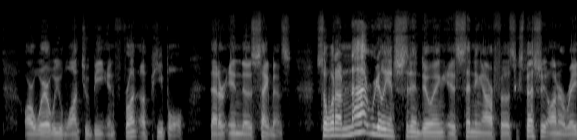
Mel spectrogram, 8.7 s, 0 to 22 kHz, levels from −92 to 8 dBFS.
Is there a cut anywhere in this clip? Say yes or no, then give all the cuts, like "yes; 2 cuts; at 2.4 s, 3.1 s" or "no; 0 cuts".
no; 0 cuts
